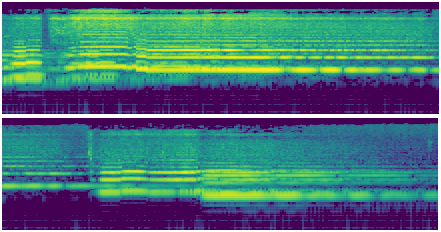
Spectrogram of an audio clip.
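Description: Slow ambient instrumental music led by a flute playing long-held notes, with a lower sustained tone joining about six seconds in.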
